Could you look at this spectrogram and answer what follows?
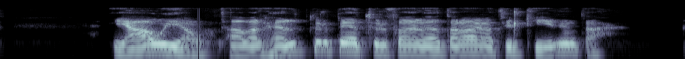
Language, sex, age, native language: Icelandic, male, 70-79, Icelandic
